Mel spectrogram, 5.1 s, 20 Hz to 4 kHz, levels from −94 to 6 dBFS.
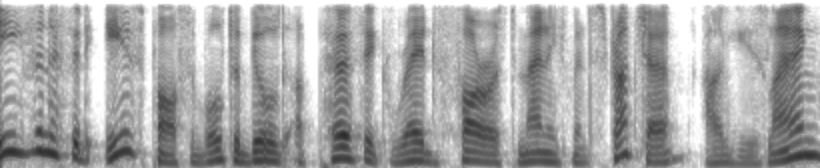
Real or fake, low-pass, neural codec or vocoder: fake; 3.6 kHz; vocoder, 44.1 kHz, 80 mel bands, Vocos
